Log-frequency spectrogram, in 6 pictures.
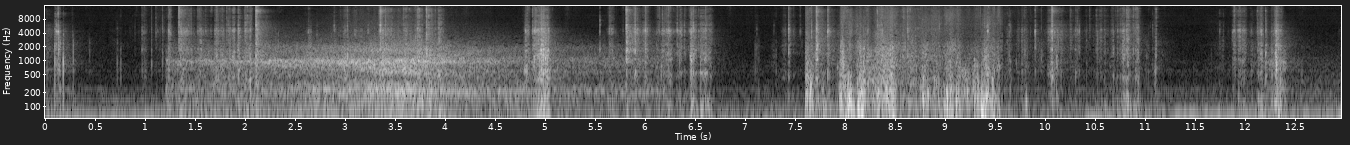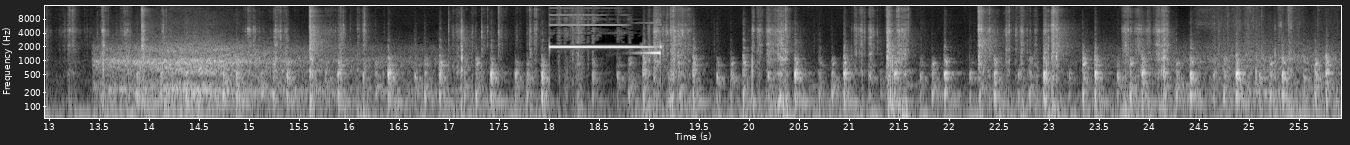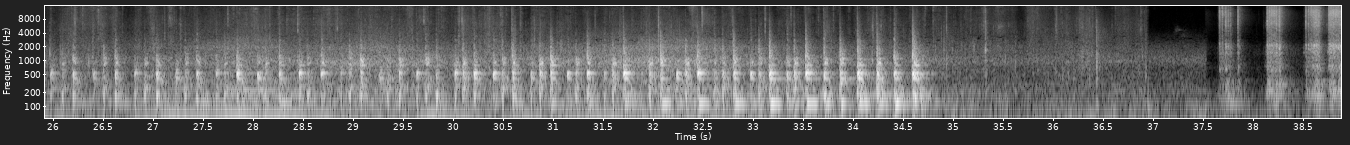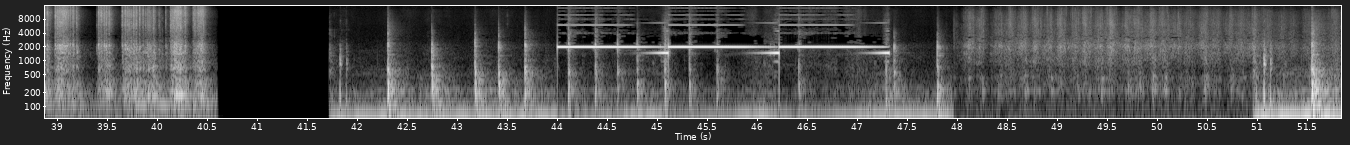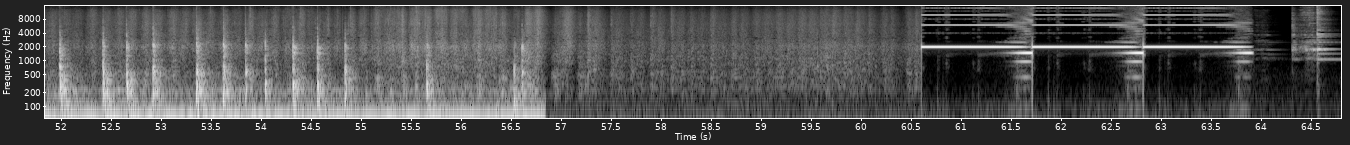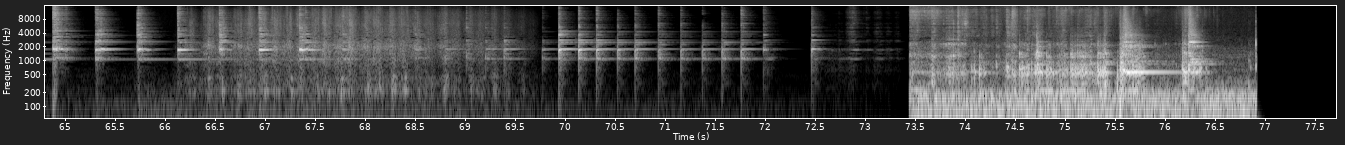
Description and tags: SonicPostcard MB JasonAmadu
Here's the SonicPostcard from Jason & Amadu , all sounds recorded and composition made by Jason & Amadu from Mobi school Ghent Belgium
belgium, city, ghent, mobi, rings, sonicpostcards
